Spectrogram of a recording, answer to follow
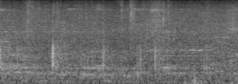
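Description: Shoes clicking on a hard stone floor in a vaulted covered bazaar, a few irregular footsteps, over a murmur of shoppers' voices.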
